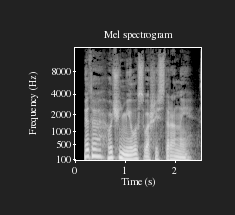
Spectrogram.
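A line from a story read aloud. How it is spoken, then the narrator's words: Indifferent tone. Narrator (Russian): сказал Монте-Кристо таким же безразличным тоном, как сказал бы любую другую фразу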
